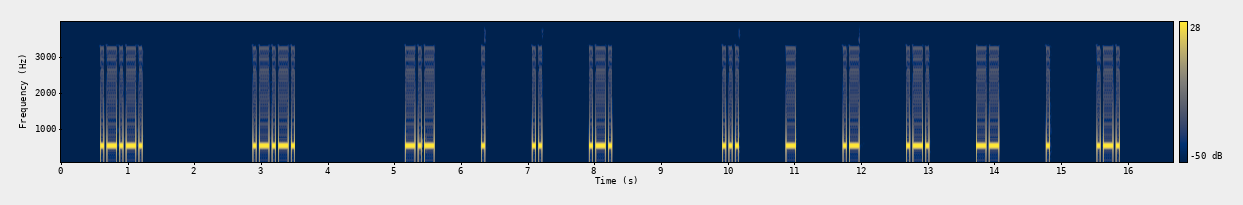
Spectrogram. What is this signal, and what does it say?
Morse code, heard as a keyed tone, about 25 wpm, spaced as for 10 wpm, 550 Hz. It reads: <AR> <AR> KEIR STARMER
